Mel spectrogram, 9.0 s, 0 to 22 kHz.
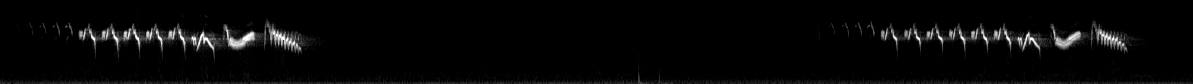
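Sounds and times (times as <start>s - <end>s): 
common chaffinch singing: 0.0s - 2.4s, 6.1s - 8.6s.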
